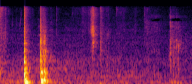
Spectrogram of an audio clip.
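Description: A glass bowl of wet beans set down in a stainless steel sink: a sharp click, then two quick knocks about a quarter second apart, and a faint tick about a second in.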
